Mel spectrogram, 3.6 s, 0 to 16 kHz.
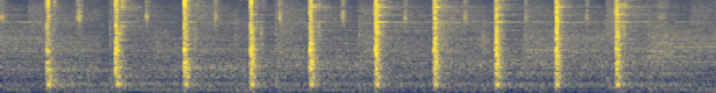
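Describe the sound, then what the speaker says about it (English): Ten evenly spaced hammer blows ring out sharply and close up, each a metallic tap driving a 2009 Mustang GT lower control arm into place, steady in rhythm with nothing else heard. "you're gonna need a hammer"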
